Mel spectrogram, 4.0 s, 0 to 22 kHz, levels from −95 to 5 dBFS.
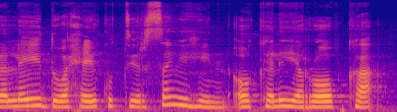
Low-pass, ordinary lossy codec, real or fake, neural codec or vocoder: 19.8 kHz; none; real; none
